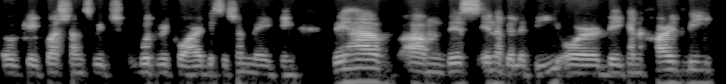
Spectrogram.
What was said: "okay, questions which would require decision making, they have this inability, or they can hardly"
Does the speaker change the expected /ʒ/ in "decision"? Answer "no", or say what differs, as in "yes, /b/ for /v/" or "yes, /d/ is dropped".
yes, /s/ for /ʒ/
